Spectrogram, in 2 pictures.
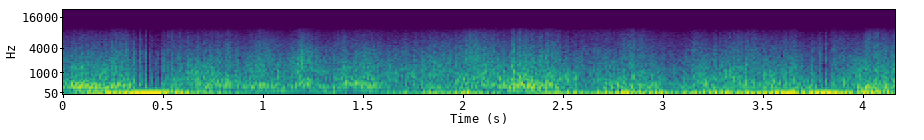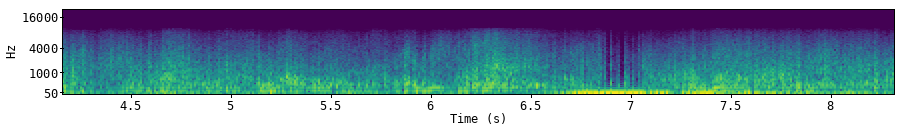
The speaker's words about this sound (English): When you're tuned to that no man's land frequency, you hear rushing noises that sound like random static or a train rushing by. Here is about what vibrations sound like when you get into them.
